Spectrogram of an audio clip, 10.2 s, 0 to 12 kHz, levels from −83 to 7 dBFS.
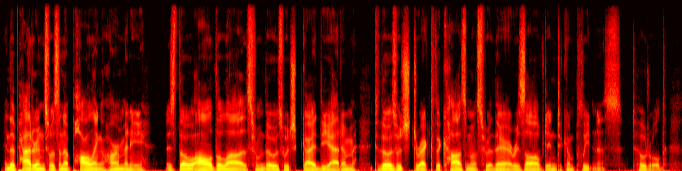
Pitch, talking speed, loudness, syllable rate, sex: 85 Hz, 165 wpm, -19 LUFS, 5.5 syllables/s, male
